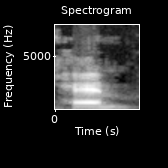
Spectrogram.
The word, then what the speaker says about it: Khen: Basically it is the Khen, right? So I am writing here the Assamese pronunciation Khen, right?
